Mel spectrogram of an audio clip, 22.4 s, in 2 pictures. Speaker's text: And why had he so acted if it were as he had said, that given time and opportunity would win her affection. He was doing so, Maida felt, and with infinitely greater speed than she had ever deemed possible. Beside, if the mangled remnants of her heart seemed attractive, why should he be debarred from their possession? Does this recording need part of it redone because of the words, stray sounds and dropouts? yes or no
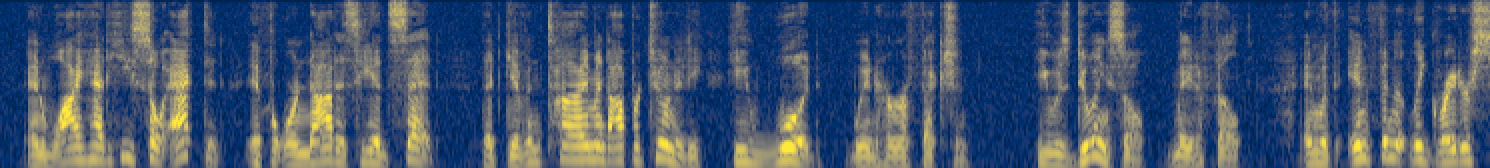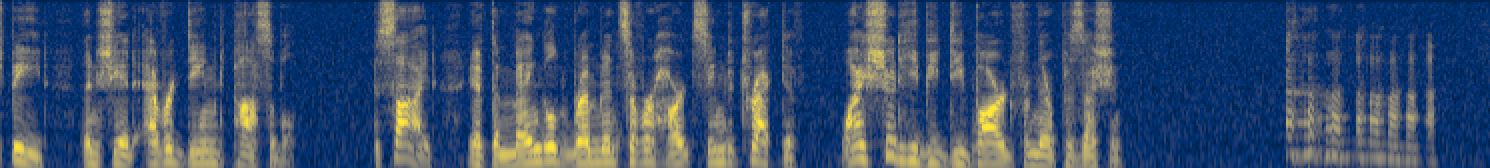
yes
